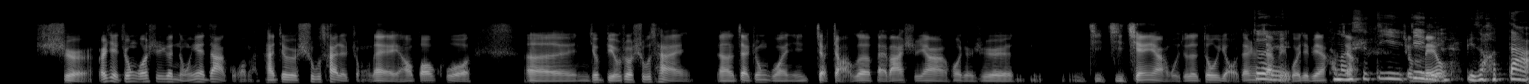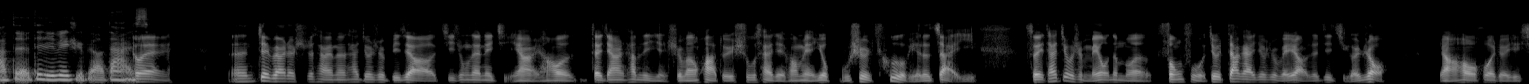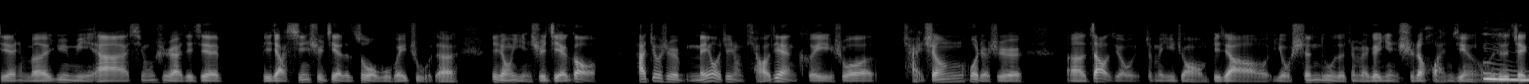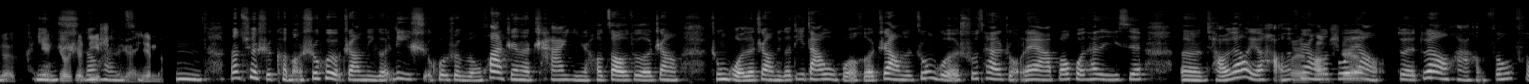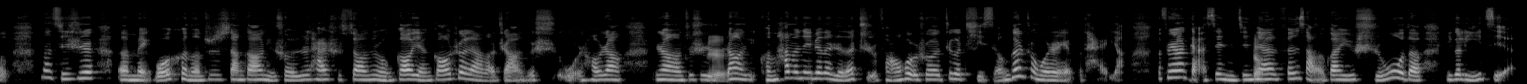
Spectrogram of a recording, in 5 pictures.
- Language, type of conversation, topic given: Chinese, podcast, 有没有哪次吃到某种食物，让你瞬间理解了当地文化？
- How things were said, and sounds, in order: teeth sucking; chuckle; other background noise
